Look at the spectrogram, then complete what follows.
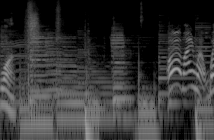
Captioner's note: both spitting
